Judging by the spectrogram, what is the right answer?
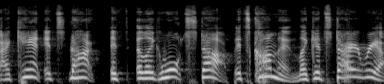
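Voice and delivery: mock, high-pitched, complaining yelled outburst. Retelling what a woman yelled at 4 a.m.; retelling a yell.

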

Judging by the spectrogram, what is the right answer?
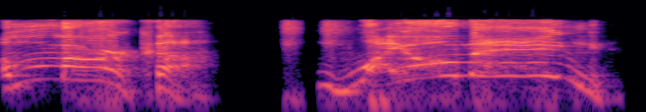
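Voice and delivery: shrill, very high holler, "Wyoming" drawn out. Recounting how he yelled it in the car and in public, re-enact his own yell. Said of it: "I started yelling it in public".

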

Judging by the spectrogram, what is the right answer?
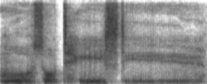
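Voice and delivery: eerie, low, rasping monster half-whisper. Voicing a creature that drains a player's life: creature half-whispering. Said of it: "you can hear its voice whispering in your head".

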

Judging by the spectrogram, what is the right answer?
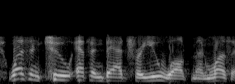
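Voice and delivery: mock needling, sarcastic little dig. Retelling a phone call with George after an event: imitating George's sarcastic tone. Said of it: "his voice changed, that little sarcastic thing".

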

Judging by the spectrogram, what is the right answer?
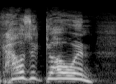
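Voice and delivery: acted-out, high-pitched screaming. Retelling what the guy asked during the fall: imitating someone screaming. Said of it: "he's screaming at me".

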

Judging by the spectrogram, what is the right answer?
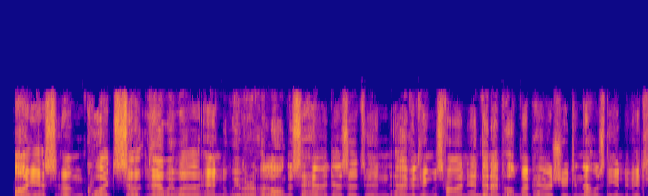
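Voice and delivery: boastful, bragging storyteller voice. Showing how a hipster talks, like Commander McBragg: imitating Commander McBragg. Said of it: "he sounds a lot like this".

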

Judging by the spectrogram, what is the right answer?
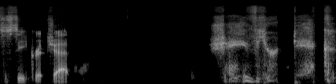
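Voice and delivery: conspiratorial, secretive, hushed whisper. Speaker tells chat a secret before an ad, whispering it. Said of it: "I'm going to whisper it to you".

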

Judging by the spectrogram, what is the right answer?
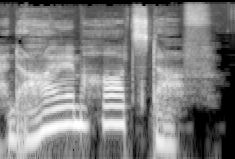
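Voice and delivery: put-on eerie, spooky haunted-house voice. Introducing themselves on the Kingdom of Loathing podcast, in a spooky Halloween voice. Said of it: "Do you like my spooky Halloween voice?".

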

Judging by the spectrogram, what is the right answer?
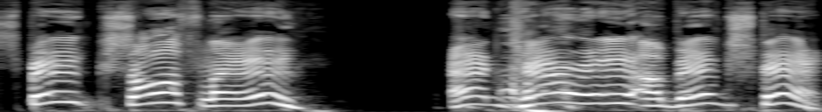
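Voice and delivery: put-on very high-pitched, old-fashioned recording-style voice. Do a quote for others to guess the old-timey president, in an old-timey telephone-like voice. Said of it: "I'm doing my old-timey".

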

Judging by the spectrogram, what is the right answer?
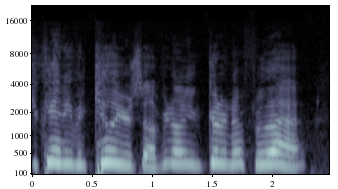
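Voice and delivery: high, loud, berating yell. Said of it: "And he's like".

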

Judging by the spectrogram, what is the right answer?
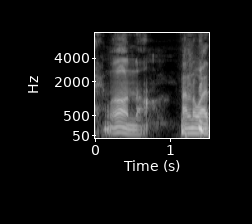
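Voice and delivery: bad put-on voice with a slight Russian accent. Describing a guy to a friend, in a bad put-on voice. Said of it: "That's not a good Magutsi voice".

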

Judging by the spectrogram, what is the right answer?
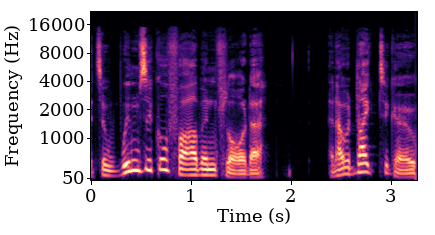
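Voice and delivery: light put-on English accent, high and swooping. Saying they would like to visit a whimsical farm: light English accent. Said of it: "You don't have to do the English accent".

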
